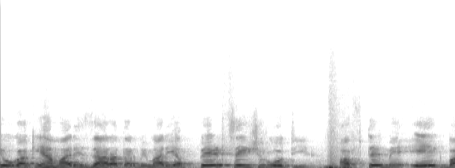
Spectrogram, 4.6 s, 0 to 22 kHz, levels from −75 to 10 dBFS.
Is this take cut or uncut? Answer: cut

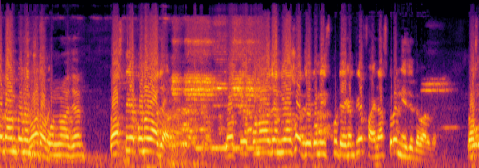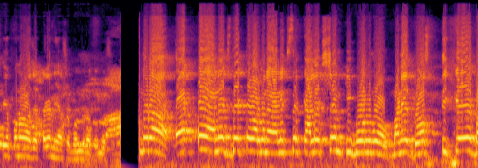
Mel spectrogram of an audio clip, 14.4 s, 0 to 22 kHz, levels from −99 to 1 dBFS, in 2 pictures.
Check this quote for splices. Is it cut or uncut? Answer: uncut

